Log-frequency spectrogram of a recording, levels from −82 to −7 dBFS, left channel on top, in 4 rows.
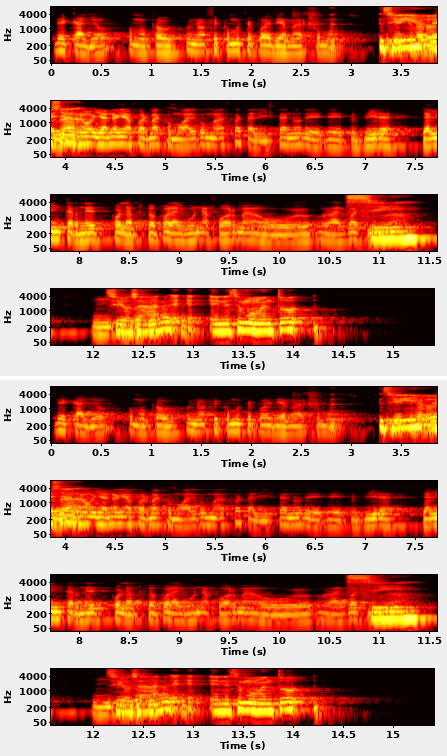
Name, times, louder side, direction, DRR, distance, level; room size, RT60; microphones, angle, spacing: voice 1, 0.0-2.9 3.3-7.3 7.6-11.2 12.0-13.0, left 3 dB, 85° left, 10 dB, 0.7 m, -31 dB
voice 2, 3.3-4.2 10.7-11.4 12.1-14.3, left 2 dB, 25° left, 5 dB, 0.8 m, -25 dB
15.0 x 5.3 x 7.1 m, 1.2 s
head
